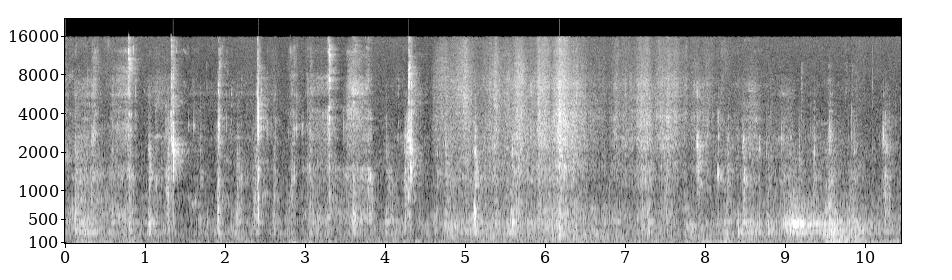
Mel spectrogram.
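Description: Fingers squish and mix soft, wet food close to a microphone.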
